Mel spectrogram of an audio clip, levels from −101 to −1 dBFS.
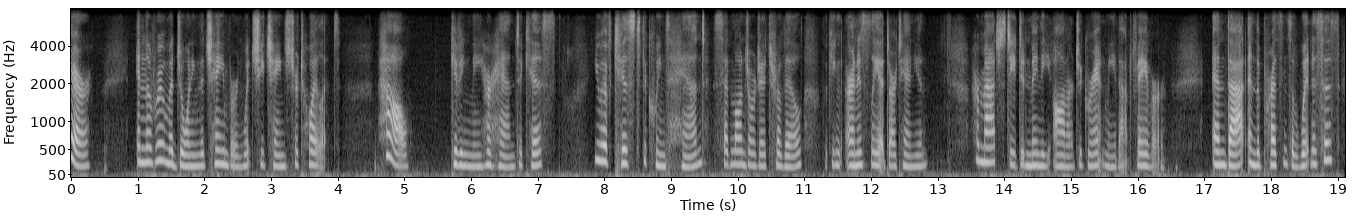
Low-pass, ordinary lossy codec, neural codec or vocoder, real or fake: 7.2 kHz; Opus, 32 kbps; codec, 16 kHz, 1 kbps, X-Codec, WavLM features, trained on Multilingual LibriSpeech; fake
